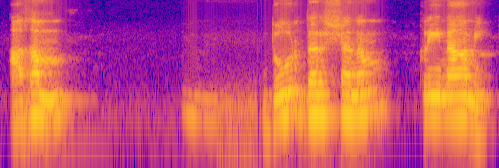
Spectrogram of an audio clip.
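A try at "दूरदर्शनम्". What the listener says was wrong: ठीक है, दूर में र हलंत नहीं है, रा में भी आ है, दूरदर्शन।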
